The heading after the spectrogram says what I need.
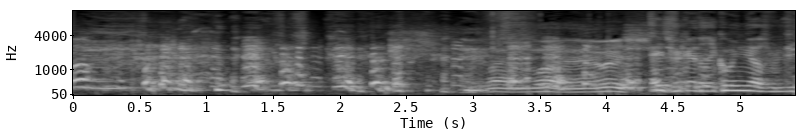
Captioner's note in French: Rire commun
